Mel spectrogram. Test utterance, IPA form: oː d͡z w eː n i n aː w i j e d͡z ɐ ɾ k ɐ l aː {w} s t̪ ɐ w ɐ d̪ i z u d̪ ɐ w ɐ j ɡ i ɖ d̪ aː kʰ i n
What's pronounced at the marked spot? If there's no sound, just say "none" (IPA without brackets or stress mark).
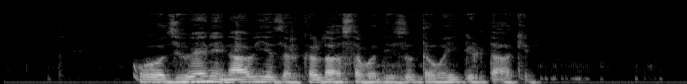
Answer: none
